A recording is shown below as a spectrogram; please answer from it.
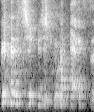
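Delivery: plain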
